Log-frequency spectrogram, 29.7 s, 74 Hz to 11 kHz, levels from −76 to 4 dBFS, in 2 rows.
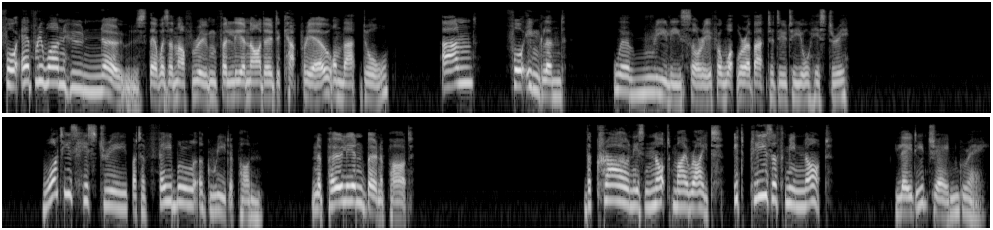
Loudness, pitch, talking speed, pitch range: -16 LUFS, 175 Hz, 105 wpm, 150-230 Hz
